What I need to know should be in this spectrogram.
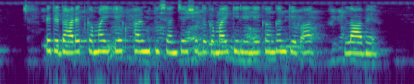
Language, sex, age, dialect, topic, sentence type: Hindi, female, 56-60, Hindustani Malvi Khadi Boli, banking, statement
